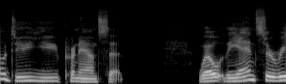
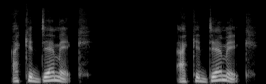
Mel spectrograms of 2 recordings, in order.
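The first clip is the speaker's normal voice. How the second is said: "academic" with the main beat on DEM; ak-uh-DEM-ik, lean on DEM in "academic"; stress on DEM; 2 semitones higher than usual. Shown as a demonstration. Teacher asks where the stress is, stressing DEM. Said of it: "it's on the dem".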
